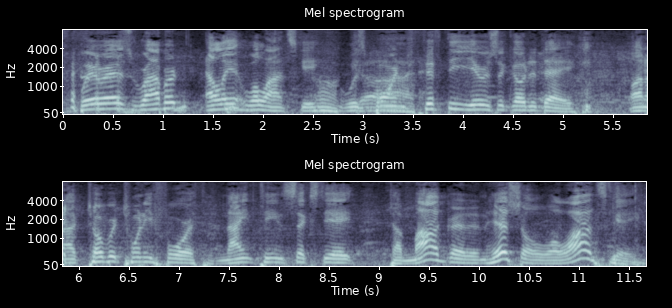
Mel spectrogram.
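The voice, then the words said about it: Bad put-on Yiddish accent. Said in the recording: “Is that your Yiddish accent? ... like the worst roadshow Fiddler on the Roof I've ever heard.”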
